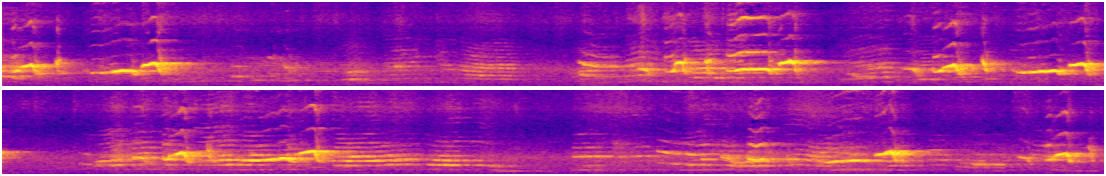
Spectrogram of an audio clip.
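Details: Long stretch of cockatiel whistling from a pet bird: lively warbled phrases with sweeping whistled notes, repeated with little rest.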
